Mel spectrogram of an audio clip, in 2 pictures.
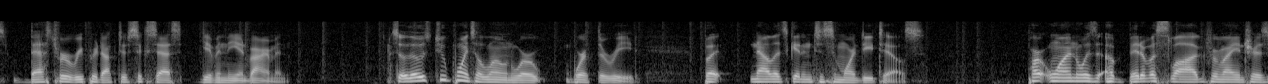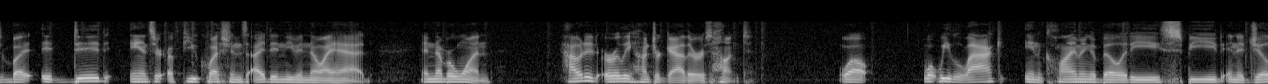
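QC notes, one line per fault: No faults found in this speech; the call microphone processing trims the lowest bass and leaves nothing above 8 kHz, as expected for that path.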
